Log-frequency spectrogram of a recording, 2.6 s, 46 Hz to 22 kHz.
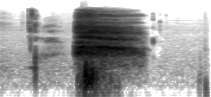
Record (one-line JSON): {"exhalation_length": "2.6 s", "exhalation_amplitude": 28594, "exhalation_signal_mean_std_ratio": 0.44, "survey_phase": "beta (2021-08-13 to 2022-03-07)", "age": "45-64", "gender": "Female", "wearing_mask": "No", "symptom_none": true, "smoker_status": "Ex-smoker", "respiratory_condition_asthma": false, "respiratory_condition_other": false, "recruitment_source": "REACT", "submission_delay": "-5 days", "covid_test_result": "Negative", "covid_test_method": "RT-qPCR", "influenza_a_test_result": "Unknown/Void", "influenza_b_test_result": "Unknown/Void"}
